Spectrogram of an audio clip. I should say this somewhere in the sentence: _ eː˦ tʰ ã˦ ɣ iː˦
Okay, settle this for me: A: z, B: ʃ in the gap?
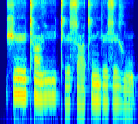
B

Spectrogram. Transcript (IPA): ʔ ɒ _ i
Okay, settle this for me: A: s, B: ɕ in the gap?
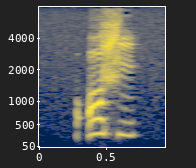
B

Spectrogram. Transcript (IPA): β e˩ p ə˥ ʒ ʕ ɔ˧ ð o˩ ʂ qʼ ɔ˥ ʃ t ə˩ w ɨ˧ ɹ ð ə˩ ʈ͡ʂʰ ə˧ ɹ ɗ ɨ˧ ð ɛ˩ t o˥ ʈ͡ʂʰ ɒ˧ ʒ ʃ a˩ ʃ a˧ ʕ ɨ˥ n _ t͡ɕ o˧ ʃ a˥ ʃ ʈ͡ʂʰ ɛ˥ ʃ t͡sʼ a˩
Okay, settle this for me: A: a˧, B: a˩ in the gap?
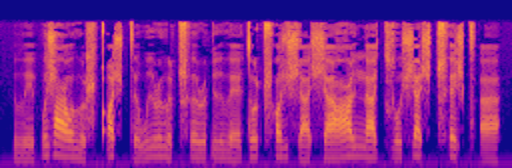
A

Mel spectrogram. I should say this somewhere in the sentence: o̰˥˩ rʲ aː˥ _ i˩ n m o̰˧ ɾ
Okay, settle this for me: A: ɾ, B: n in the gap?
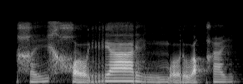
A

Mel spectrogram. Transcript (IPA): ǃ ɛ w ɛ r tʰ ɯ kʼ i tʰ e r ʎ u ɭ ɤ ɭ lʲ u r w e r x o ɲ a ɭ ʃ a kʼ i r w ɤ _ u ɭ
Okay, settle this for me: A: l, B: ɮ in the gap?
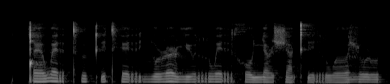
B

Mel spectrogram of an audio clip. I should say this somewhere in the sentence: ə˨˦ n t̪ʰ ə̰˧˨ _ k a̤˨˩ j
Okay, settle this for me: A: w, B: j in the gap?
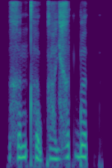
A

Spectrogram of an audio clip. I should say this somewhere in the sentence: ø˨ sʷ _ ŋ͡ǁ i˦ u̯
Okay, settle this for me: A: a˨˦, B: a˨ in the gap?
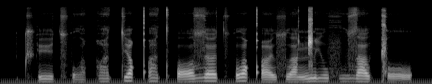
B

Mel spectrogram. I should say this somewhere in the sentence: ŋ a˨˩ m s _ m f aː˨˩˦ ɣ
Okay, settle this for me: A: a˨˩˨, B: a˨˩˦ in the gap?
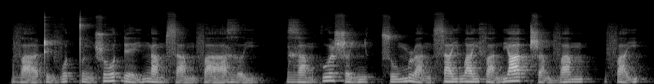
B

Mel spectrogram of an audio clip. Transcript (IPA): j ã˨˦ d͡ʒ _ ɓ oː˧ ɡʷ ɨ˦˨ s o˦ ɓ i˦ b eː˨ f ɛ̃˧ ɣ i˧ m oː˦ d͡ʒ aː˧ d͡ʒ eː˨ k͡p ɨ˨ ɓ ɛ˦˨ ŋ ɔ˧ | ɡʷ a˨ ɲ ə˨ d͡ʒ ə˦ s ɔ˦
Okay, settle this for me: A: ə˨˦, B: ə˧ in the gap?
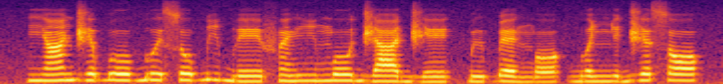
B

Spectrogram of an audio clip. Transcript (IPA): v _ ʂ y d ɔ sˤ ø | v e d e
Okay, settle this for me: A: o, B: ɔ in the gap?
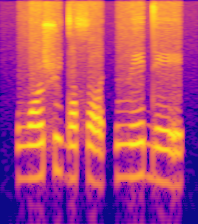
B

